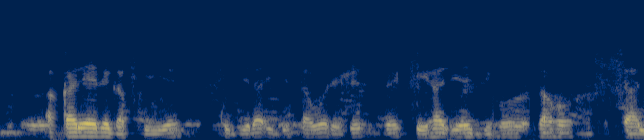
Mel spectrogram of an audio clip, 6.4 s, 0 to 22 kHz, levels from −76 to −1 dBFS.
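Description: At 0.51 to 0.65 s there's a burst of packet loss: about 120 ms of speech never arrived, so the receiver stretched the last sound and faded it out. You hear a held, dying smear, then the speech jumps ahead with that stretch gone.

From 1.35 to 4.17 s the speech turns dull and boxy, with nothing above 3.8 kHz, a drop of roughly 10 dB and a faint new noise floor well under the speech. That's likely the input switched to a poorer device. The switch happens without a gap, and after it the audio opens back up to the call path's roughly 12 kHz Opus bandwidth.

At 4.47 to 4.51 s a short concealed packet loss patches about 20 ms with continued sound that blends back in. It comes across as a quick smear or wobble.

A second burst of packet loss at 5.29 to 5.37 s does the same held-and-fading trick over about 60 ms before the speech skips forward.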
